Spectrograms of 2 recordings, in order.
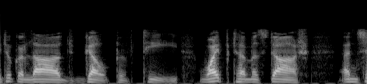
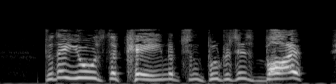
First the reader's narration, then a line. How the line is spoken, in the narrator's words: barked across the table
